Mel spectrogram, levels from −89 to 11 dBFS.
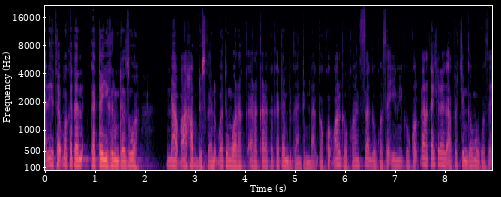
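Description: Lost packets were rebuilt from error correction, with the decoder playing low-bitrate copies carried in the next packets, so there is no gap but the audio turns briefly rough and noisy. This happens at 0.43 to 0.49 s, between "ta bwa" and "kata yahirimtaziwa nda", which fits a pair of lost packets; at 2.69 to 2.83 s, a longer stretch; and at 7.39 to 7.45 s, just after "ga kwasa imi ga". A short concealed packet loss follows at 7.47 to 7.52 s. About 20 ms arrived too late and was filled by extending the preceding sound, giving a brief smear before another error-corrected rebuild at 7.52 to 7.58 s.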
